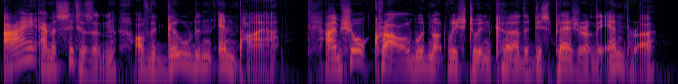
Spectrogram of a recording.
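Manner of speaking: ordinary talk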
